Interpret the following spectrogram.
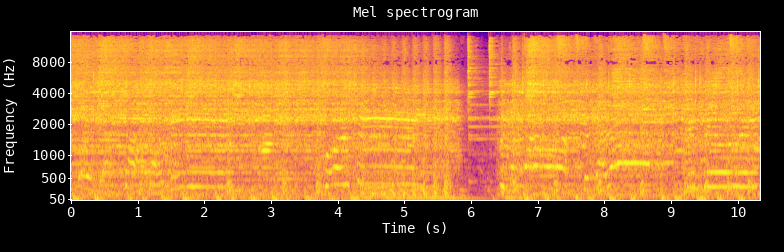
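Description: Live punk rock band playing: distorted electric guitars, bass and drums under shouted singing. About six seconds in the band stops for roughly half a second, then comes back in all together.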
